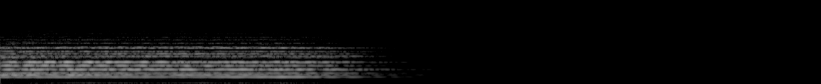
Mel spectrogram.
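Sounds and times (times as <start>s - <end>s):
flute quartet: 0.0s - 3.9s.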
